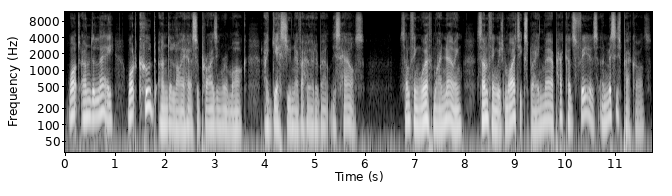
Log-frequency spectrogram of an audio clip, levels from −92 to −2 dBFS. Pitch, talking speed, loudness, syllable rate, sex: 110 Hz, 150 wpm, -20 LUFS, 4.8 syllables/s, male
